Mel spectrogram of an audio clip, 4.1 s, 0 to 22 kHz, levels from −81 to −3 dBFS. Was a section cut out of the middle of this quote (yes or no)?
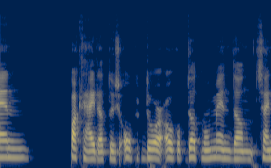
no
